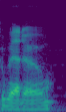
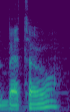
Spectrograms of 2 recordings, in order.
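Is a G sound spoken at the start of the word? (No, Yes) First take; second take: Yes; No. First: The word starts with a G sound. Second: The word starts without a G sound.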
